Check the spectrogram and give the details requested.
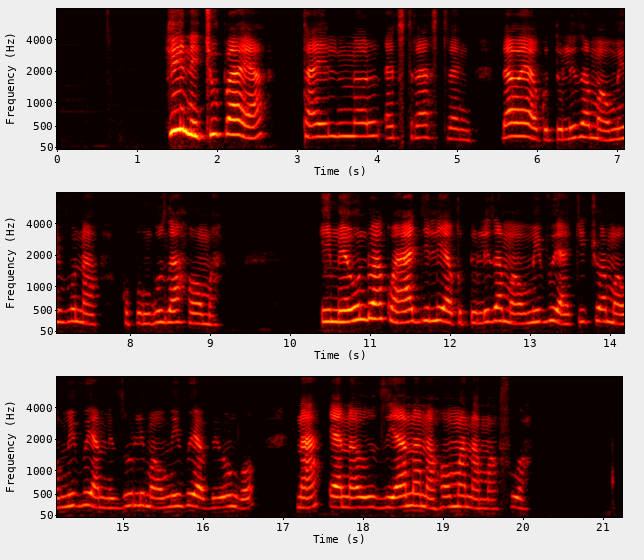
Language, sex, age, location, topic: Swahili, female, 25-35, Nairobi, health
